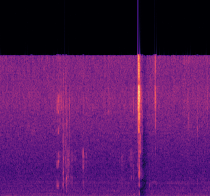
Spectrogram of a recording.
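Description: Quiet room tone with a few faint clicks a little over a second in and one sharp click near three seconds.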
